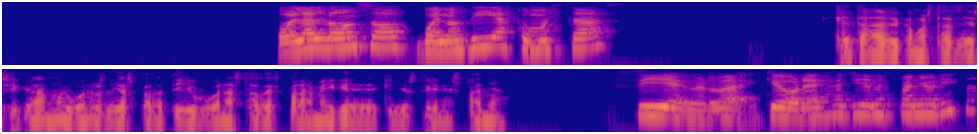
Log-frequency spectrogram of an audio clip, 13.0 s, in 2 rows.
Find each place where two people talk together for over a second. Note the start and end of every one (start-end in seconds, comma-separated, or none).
none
